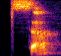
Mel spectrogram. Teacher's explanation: the voiceless sibilant alveolar fricative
